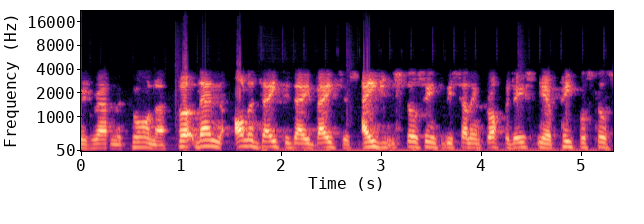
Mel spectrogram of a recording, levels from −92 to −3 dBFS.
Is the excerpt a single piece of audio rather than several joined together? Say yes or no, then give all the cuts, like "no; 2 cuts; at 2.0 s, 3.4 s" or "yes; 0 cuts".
yes; 0 cuts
